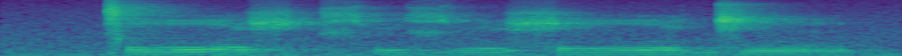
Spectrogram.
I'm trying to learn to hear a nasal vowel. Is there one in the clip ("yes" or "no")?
yes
